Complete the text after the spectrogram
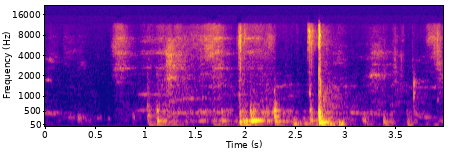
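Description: Handling knocks and bumps against a microphone.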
